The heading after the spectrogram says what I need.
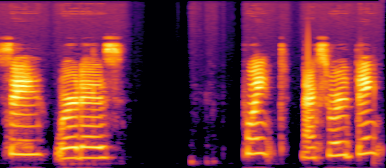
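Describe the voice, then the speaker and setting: Lady teacher doing phonics drills, bright high voice, staccato one word at a time, slightly muffled dry sound. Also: no echo. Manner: staccato, clipped single words with pauses between.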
